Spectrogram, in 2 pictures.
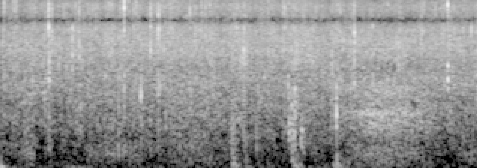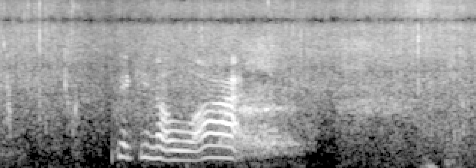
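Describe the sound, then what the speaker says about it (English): Hard rain falls steadily at an off-grid cabin in Alaska, a dense continuous hiss of drops on surfaces with a few louder patters, briefly joined partway through by a short rising voice or animal call. "it's raining really hard now"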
